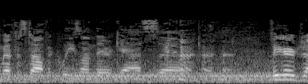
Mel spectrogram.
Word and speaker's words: Mephistopheles: Did you say Mephistopheles? – Mephistopheles. – Oh. Yeah, you had to see. – Because it's Greek. He's a Greek.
